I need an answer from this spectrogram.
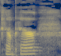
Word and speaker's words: Quimper: a camper um written q-u-i-m-p-e-r i think so it looks like quimper but it's pronounced camp hair um that is a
